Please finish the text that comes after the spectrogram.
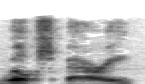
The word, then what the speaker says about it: Wilkes-Barre: pennsylvania in 1824 in a little town called wilkes-barre by the way that is how it's pronounced not a typo error and he had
